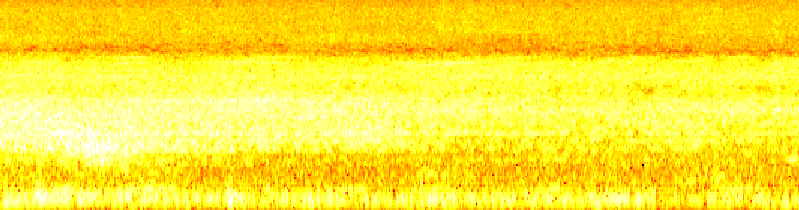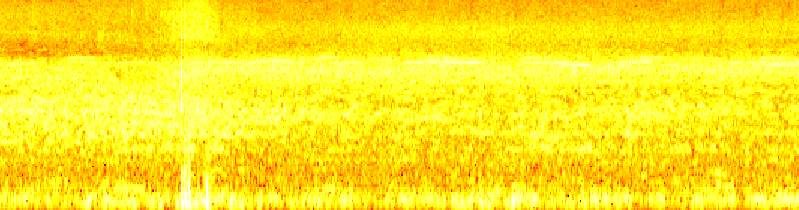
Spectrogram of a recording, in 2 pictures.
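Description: Glowing embers hiss and crackle softly.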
